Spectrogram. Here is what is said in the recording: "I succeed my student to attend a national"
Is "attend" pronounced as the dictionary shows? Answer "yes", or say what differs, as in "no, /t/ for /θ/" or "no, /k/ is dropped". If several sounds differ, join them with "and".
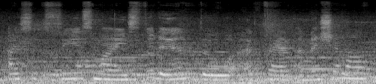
no, /d/ is dropped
